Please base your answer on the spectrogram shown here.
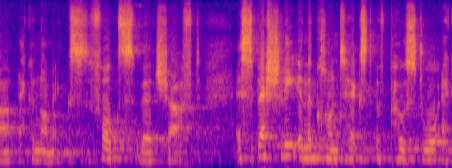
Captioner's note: speaking german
